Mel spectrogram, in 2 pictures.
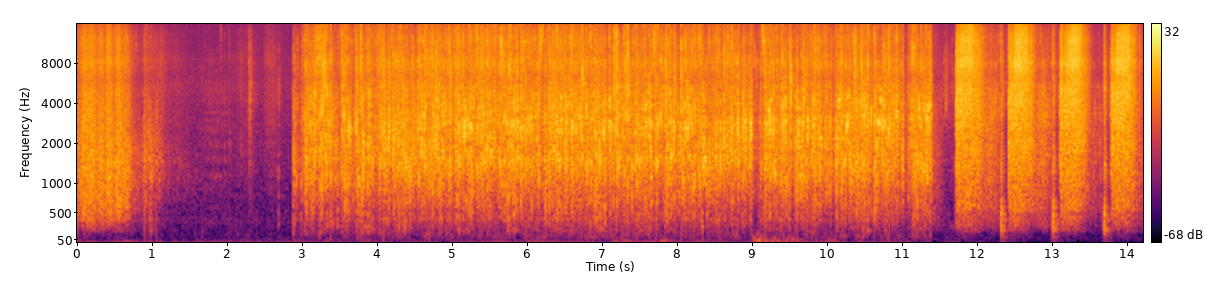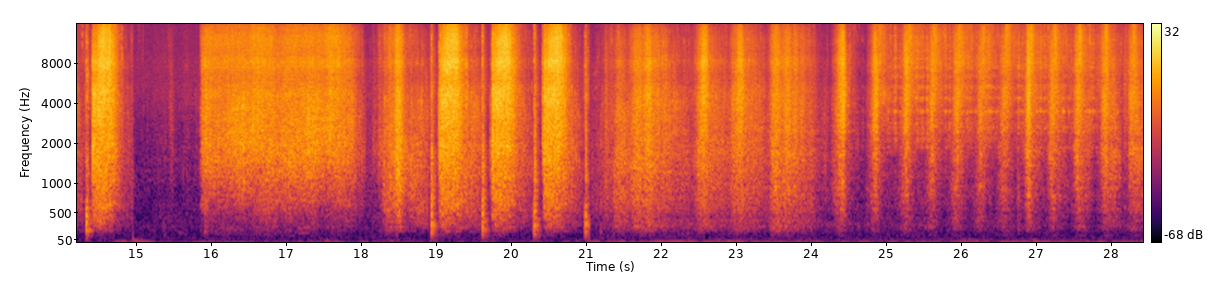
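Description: Dried beans and grains rattling on a woven bamboo winnowing tray as it is shaken in long dense stretches, broken by separate sharp swishes of tossing. Near the end this thins to a patter of grains falling as the tray is tipped into a bowl.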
